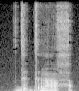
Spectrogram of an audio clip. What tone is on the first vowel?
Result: high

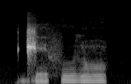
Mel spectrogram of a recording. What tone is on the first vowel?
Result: low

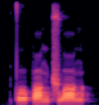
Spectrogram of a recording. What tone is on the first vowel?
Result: rising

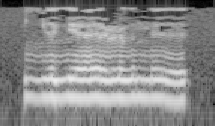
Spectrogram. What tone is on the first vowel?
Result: high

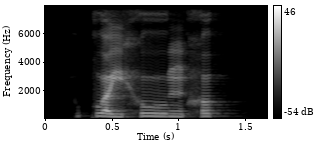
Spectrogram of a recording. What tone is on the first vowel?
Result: low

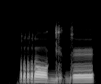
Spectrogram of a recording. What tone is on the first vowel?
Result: falling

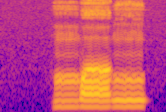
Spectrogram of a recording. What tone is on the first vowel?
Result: high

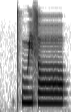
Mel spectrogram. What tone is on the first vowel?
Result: high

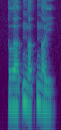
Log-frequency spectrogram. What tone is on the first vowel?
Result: rising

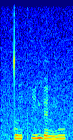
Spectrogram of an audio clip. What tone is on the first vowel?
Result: rising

